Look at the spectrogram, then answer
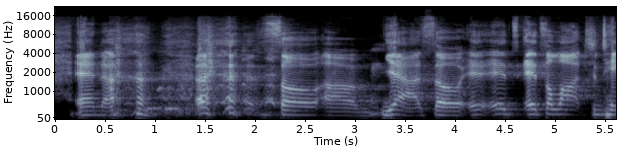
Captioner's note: laughs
